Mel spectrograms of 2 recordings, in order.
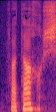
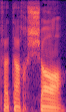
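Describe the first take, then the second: First: The final vowel is thinned toward 'e'. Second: The final vowel is a full open 'a'. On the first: The speaker calls it right. "الف آخر کلمه هم ترقیق میشه" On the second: The speaker calls it wrong. "نمیگیم فتخ شا"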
